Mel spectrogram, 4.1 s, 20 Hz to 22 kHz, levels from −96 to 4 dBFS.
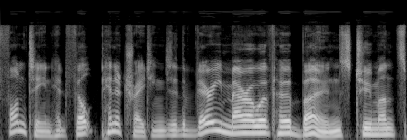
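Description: A speech recording with automatic gain rising throughout. From 0.07 s to 3.97 s, the level climbs by about 8 dB. Voice and background noise swell together. The gain control judged the input too quiet and kept raising its gain slowly.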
